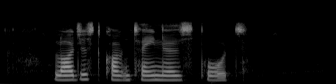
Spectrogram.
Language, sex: English, female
